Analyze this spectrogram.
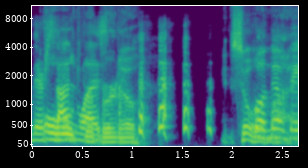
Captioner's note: laughs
